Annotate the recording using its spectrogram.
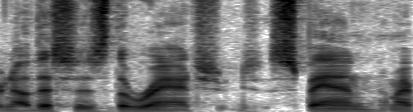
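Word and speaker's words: Spahn: Span, am I pronouncing it? Spawn Ranch.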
